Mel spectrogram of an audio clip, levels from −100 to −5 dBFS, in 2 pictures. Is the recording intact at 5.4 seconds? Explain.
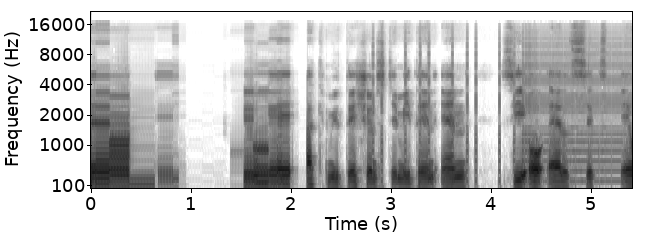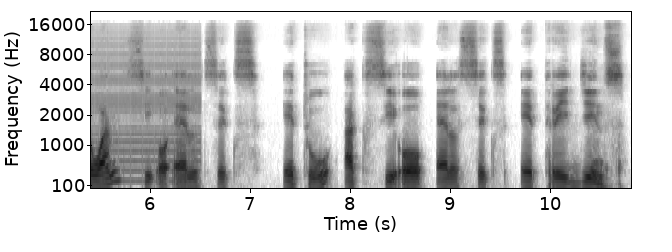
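No. From 4.34 to 6.51 s a GSM phone buzz sits about 19 dB below the speech: a nearby phone on a call pulses at 217 Hz and the circuit rectifies it. That harsh, harmonic-rich rasp at a steady pitch is unlike smoother 50 or 60 Hz mains hum.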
